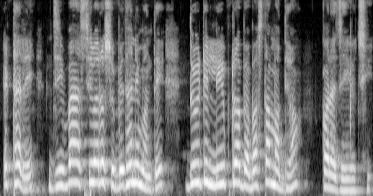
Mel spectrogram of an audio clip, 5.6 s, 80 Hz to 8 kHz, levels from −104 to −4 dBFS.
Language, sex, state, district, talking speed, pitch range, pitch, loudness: Odia, female, Odisha, Khordha, 115 wpm, 215-280 Hz, 245 Hz, -14 LUFS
